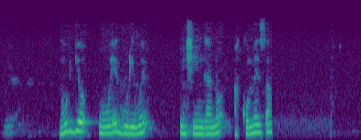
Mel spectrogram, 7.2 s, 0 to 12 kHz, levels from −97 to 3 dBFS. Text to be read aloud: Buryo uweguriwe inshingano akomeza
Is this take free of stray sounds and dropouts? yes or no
yes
